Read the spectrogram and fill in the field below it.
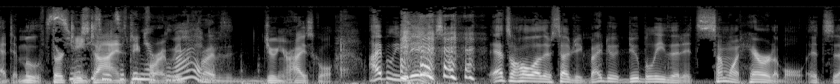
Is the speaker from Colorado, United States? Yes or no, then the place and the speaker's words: yes; Denver, Colorado, United States; I grew up in Denver, Colorado.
